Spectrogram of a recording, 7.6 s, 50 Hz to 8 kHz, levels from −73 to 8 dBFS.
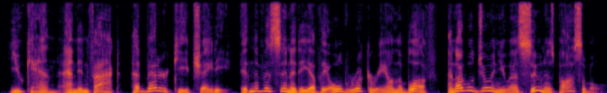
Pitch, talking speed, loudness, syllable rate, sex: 175 Hz, 220 wpm, -17 LUFS, 5.2 syllables/s, male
